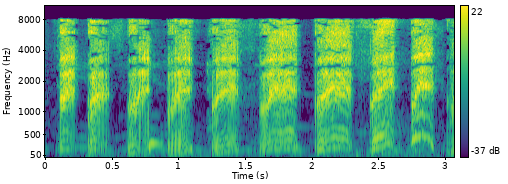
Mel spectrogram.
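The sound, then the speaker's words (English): A person imitates honking geese, speaking in the voice of the geese, with a rapid series of about ten loud, nasal, quacking honks in an uneven rhythm, with no other sounds. “Would you like to defend the geese in the voice of the geese?”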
